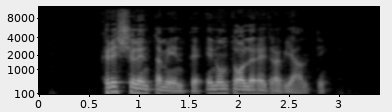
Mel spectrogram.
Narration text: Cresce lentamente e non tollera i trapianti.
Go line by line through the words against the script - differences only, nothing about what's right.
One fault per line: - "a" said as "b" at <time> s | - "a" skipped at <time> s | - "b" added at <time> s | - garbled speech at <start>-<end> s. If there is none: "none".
none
